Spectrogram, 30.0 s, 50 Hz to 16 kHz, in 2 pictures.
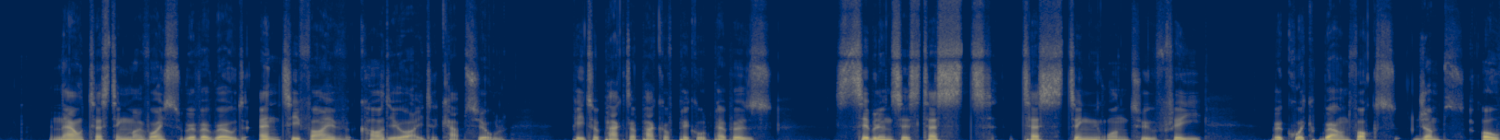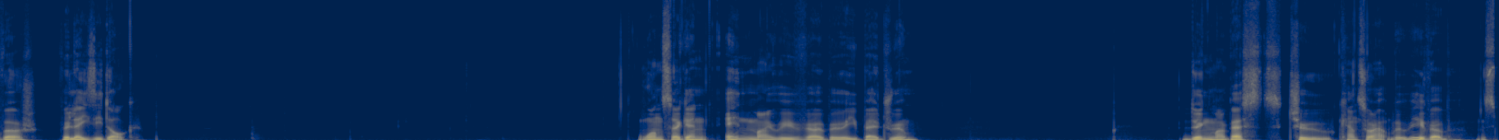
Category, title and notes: Speech > Solo speech
250728 Rode NT5 with pop filter speech test
Subject : Testing 3 microphones in my reverbery room (Sennheiser MKE-600, NT5 cardioid and omni capsule). At night with my house-mate sleeping and maybe a little ill so my voice isn't probably in it's best shape but tada. Date YMD : 2025 July 28 Location : Albi France. Rode NT5 Cardioid with a pop filter infront Weather : Processing : Trimmed and normalised in Audacity. Notes : Speaking in a corner, into a clothes closet (to minimise the reverb by absorbing it with the clothes and shield it from the room via the doors.).
microphone-test, hardware-testing, NT5, Male, pop-filter, voice, NT5-c, gear-testing, Rode, Cardioid, test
